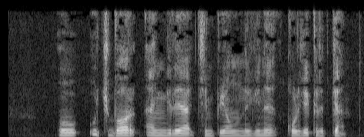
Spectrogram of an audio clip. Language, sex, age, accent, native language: Uzbek, male, 25-34, Namangan, Uzbek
